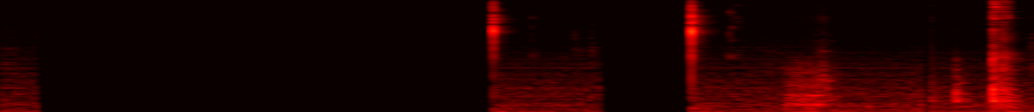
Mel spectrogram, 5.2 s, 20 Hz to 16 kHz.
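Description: Scissors trimming wicking cotton on a SMOK TFV8 RBA vape deck, a few sharp close snips separated by silence and soft handling sounds.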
